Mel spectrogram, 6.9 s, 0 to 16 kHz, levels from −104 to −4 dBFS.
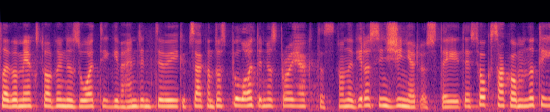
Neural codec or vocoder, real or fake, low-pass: codec, 16 kHz, 0.8 kbps, ZipCodec; fake; 7.2 kHz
